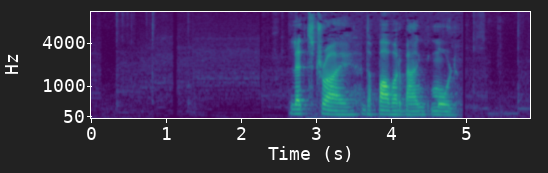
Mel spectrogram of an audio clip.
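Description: A plastic battery holder clicks softly as it is handled.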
